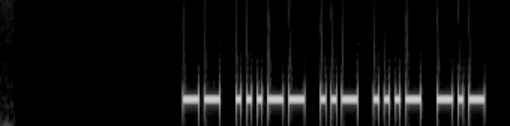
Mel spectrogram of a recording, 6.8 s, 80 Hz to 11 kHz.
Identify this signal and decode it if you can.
Morse code, heard as a keyed tone, about 17 wpm, 700 Hz. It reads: M3UVK
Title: DXCC-100 Call Signs - 5 Characters - 17wpm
